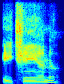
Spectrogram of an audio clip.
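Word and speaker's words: Achane: of the question was the answer before uh a Chan for whatever reason defying the laws of English pronunciation A Chan um I'd go after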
